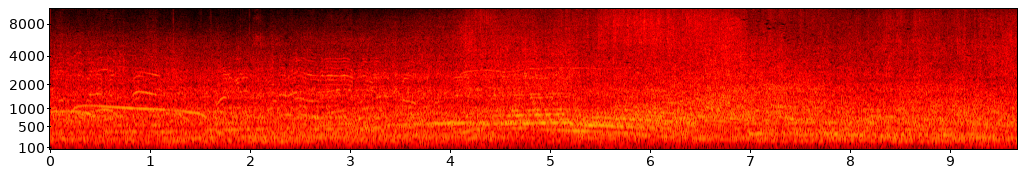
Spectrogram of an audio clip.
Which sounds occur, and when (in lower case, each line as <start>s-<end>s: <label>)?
0.0s-9.6s: car
0.0s-3.0s: crowd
